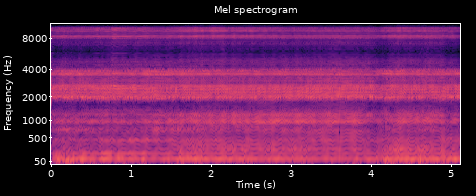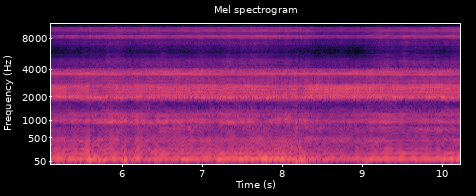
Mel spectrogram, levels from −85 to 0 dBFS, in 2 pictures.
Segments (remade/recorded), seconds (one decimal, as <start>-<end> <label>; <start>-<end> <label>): 0.0-10.2 remade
